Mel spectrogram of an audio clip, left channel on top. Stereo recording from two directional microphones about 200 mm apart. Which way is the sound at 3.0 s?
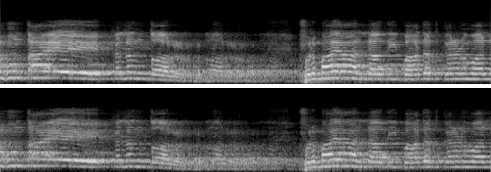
40° left (ahead or behind).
